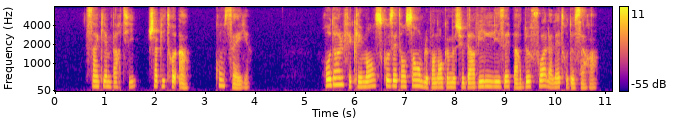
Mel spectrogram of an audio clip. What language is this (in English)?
French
